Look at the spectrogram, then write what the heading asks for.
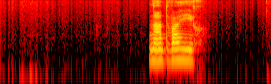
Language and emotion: Russian, neutral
